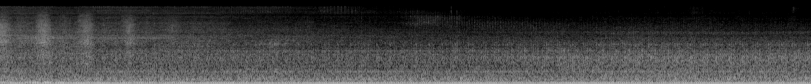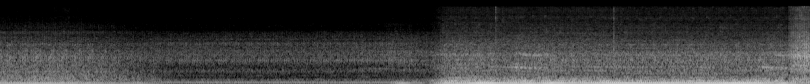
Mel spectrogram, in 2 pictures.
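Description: Steyr CVT 150 tractor's diesel engine idling steadily. It is fainter for a couple of seconds past the middle, then suddenly louder and closer from about three-quarters of the way through, as heard inside its cab.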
